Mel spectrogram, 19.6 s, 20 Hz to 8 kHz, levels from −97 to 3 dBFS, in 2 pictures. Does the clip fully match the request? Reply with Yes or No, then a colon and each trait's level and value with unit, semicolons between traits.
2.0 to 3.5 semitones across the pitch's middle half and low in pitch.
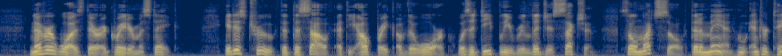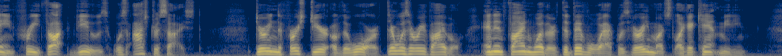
No: average, 5.1 semitones; low, 125 Hz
